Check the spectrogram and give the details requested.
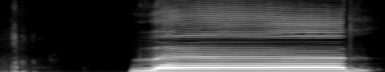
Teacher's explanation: زبان کی نوک جب اوپر والے دو دانتوں کے سرے سے لگے تو ذال ادا ہوتا ہے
